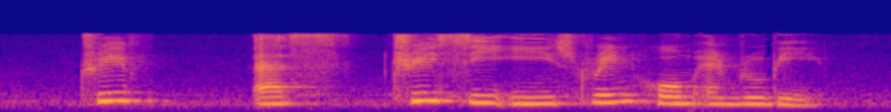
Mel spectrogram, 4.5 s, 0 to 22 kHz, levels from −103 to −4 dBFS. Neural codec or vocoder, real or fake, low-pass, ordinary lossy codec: none; real; 7.2 kHz; AAC, 32 kbps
